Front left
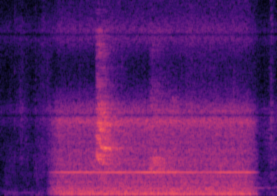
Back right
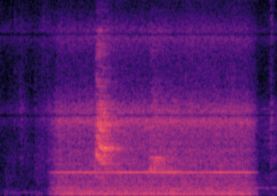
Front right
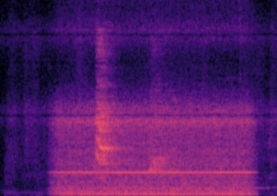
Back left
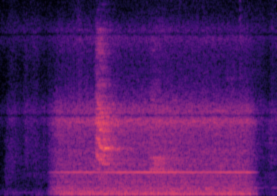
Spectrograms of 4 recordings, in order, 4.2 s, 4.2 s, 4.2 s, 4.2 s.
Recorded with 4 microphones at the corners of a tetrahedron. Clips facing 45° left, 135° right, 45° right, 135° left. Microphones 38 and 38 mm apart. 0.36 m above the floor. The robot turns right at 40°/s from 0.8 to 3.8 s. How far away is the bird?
About 5 m.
